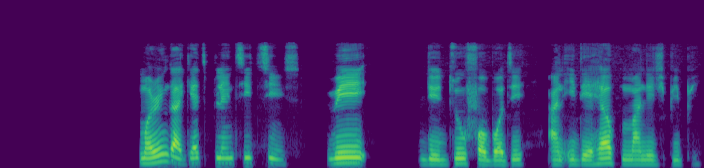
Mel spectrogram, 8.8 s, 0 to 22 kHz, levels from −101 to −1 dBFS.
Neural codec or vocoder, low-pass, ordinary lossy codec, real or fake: none; none; none; real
